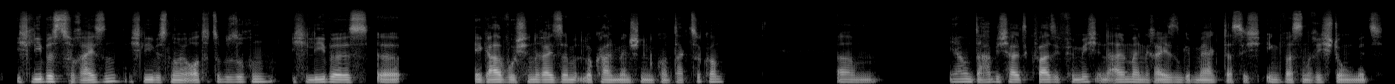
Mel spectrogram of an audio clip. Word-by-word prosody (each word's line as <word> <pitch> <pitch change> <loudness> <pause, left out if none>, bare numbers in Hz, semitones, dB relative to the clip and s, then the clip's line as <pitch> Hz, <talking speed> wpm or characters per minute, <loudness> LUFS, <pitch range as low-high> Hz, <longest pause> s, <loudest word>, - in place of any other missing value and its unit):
Ich - - -2
liebe 120 +3 +4
es, 130 +1 +6
zu 105 - +1
reisen. 110 +8 +1
Ich 125 - -5
liebe 110 -1 +2
es, 105 +2 -1
neue 100 -2 +2
Orte 105 - 0
zu 120 - -4
besuchen. 120 +2 -4
Ich - - -5
liebe 115 +2 +3
es, 110 0 +4
äh, - - +3 0.7
egal 110 0 +5
wo 110 - +2
ich 105 - +2
hinreise, 110 -1 +2
mit 110 - -2
lokalen 110 -1 0
Menschen 105 0 0
in 105 - -4
Kontakt 100 +1 -5
zu 110 - -3
kommen 120 0 -3 1.1
ähm, 110 -2 -3 0.7
ja, 120 +1 -5
und 125 -3 -2
da 105 - 0
habe 115 +2 -4
ich 115 - -1
halt 110 0 +1
quasi 110 0 +3
für 110 0 -8
mich 120 +2 -2
in - - -5
all 115 0 +1
meinen 115 -2 -1
Reisen 110 +1 0
gemerkt, 105 0 -2
dass - - +2
ich - - -4
irgendwas 105 -2 0
in 105 - -2
Richtung 105 0 -1
mit - - -3
110 Hz, 205 wpm, -30 LUFS, 105-115 Hz, 1.1 s, es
